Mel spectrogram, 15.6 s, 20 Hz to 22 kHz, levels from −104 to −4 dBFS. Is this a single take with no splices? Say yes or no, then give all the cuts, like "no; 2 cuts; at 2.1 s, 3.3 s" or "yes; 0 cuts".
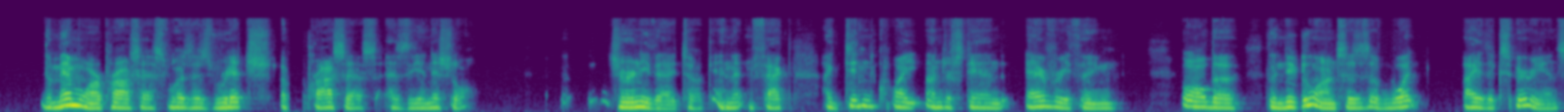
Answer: yes; 0 cuts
